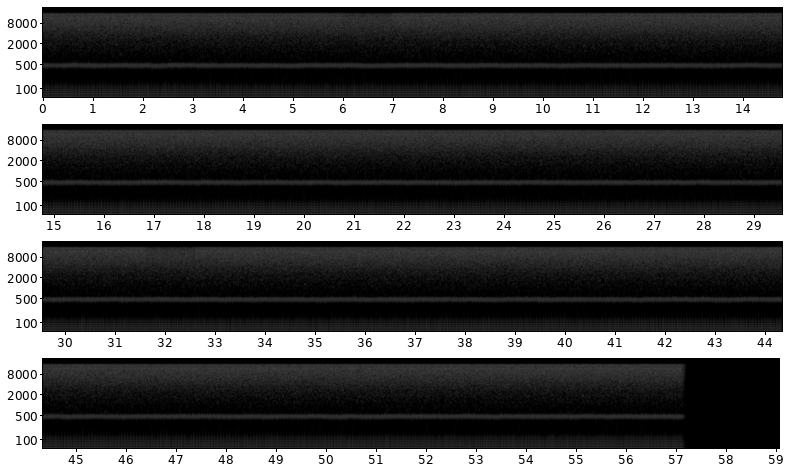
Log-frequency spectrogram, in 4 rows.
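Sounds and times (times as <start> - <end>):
faint steady pure tone: 0.0 - 57.2.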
